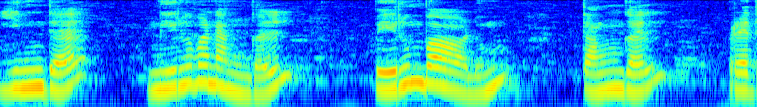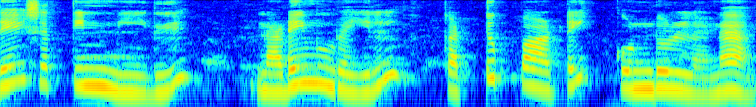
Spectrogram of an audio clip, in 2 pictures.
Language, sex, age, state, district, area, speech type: Tamil, female, 18-30, Tamil Nadu, Pudukkottai, rural, read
